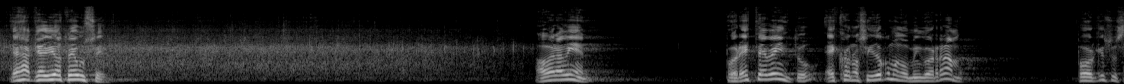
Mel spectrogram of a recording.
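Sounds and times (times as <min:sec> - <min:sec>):
audience applauding: 0:00.0 - 0:05.6
speech: 0:00.1 - 0:01.2, 0:05.4 - 0:06.0, 0:07.3 - 0:09.8, 0:10.8 - 0:11.2.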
